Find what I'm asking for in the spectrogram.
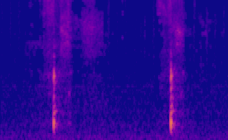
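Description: Knife cutting vegetables into julienne strips on a cutting board, two sharp distinct chops about a second apart, close and fairly quiet, with no talk.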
